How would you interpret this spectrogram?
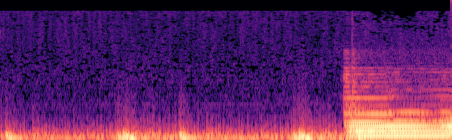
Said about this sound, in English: The heartbeat is the baby.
